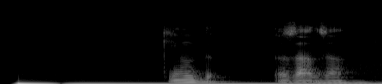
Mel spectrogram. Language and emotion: Russian, neutral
